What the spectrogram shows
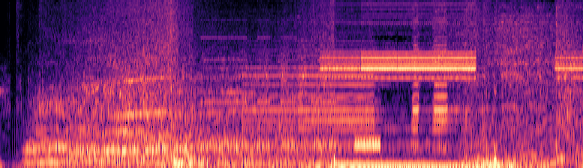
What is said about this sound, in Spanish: El claxon en tu auto es solo para una emergencia, no para faltar al respeto a los demás.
